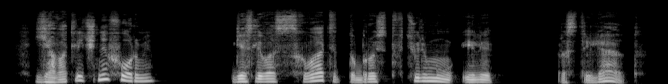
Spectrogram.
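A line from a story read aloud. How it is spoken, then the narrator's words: Quiet. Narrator (Russian): тихо проговорил Леви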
